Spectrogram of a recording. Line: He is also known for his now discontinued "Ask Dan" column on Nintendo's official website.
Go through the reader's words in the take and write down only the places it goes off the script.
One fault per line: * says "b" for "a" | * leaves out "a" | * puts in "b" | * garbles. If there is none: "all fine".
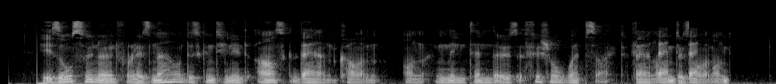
* garbles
